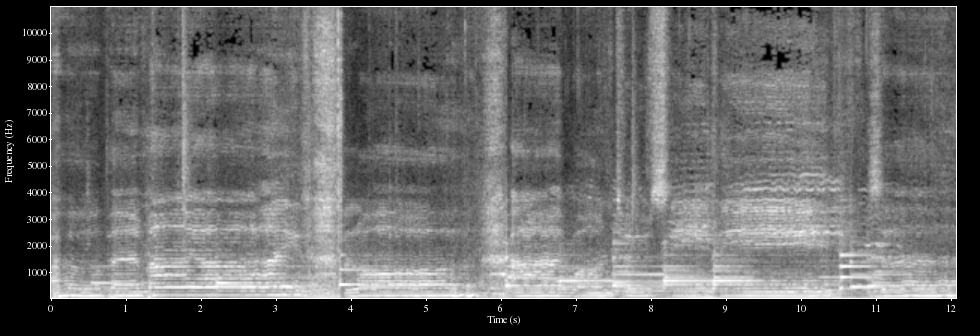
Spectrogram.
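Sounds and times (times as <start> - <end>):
instrumental backing music: 0.0 - 12.0
man singing gospel song: 0.0 - 12.0.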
